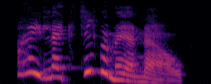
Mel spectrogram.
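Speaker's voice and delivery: put-on high, swooping little kid voice. Reviewer imagining a kid watching the show, attempted kid voice. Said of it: "I can't really do the kid voice".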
